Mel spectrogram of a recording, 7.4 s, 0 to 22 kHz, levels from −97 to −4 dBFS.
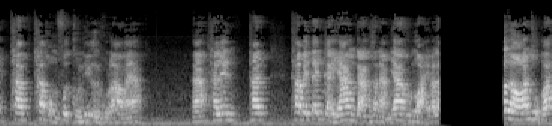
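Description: Audio dropout to silence in this speech from 5.86 to 6.71 s: the input was likely lost mid-recording, leaving 0.85 s of dead silence.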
